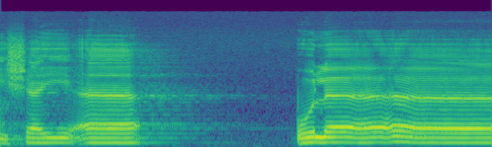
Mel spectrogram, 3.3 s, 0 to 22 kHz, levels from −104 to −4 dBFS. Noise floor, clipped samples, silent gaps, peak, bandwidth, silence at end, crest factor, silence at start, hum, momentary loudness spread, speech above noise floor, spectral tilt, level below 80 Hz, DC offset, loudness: -51 dBFS; under 0.1%; none; -2 dBFS; 16 kHz; 0 s; 16 dB; 0 s; none; 15 LU; 35 dB; -4 dB/octave; -60 dBFS; under 0.1%; -17 LUFS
